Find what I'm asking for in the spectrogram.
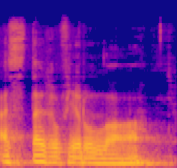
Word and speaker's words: astaghfirullah: Nah, tetapi bacanya yang benar astaghfirullah Bukan astaghfirullah Sebagian orang membacanya asto, nah, bukan asta. astaghfirullah, Nah, roknya di dhammah bukan di sukun karena ada sebagian yang membaca astaghfirullah ada yang membacanya seperti itu.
